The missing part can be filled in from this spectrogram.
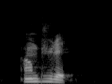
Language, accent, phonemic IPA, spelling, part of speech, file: French, France, /ɑ̃.by.le/, ambuler, verb, LL-Q150 (fra)-ambuler.wav
- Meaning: to walk, stroll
